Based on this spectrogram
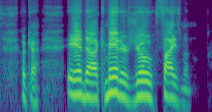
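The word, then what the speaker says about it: Theismann: Thesisman was his name until he changed it at Notre Dame. Legally changes to Thyman. So it would rhyme with Heisman.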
